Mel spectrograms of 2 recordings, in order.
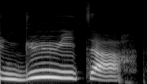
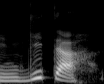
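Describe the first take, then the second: First: The U after the G is pronounced aloud. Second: The U after the G is not pronounced. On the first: The speaker calls it wrong. "Est-ce que je dis une guitare? Non" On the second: The speaker calls it right. "Le U, il est muet"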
